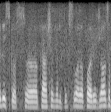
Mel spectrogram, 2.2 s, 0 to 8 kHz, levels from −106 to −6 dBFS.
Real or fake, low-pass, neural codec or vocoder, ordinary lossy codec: fake; 7.2 kHz; codec, 24 kHz, 0.9 kbps, WavTokenizer, medium speech release version 1; Opus, 64 kbps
